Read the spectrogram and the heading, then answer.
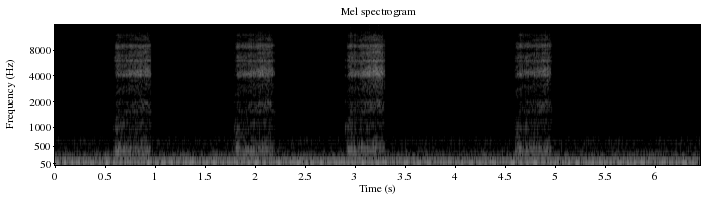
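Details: Wild barn owl pair in a research nest box, male mating and preening the female; four short, noisy rasping hisses with gaps of one to two seconds, low steady hum throughout.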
